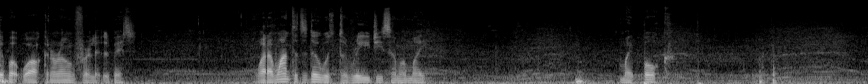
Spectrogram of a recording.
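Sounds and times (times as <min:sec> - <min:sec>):
speech: 0:00.0 - 0:01.6, 0:02.6 - 0:04.5, 0:05.8 - 0:06.8
leaf blower's small engine droning: 0:01.4 - 0:08.6
soft thumps: 0:05.7 - 0:06.0, 0:07.0 - 0:07.9.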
